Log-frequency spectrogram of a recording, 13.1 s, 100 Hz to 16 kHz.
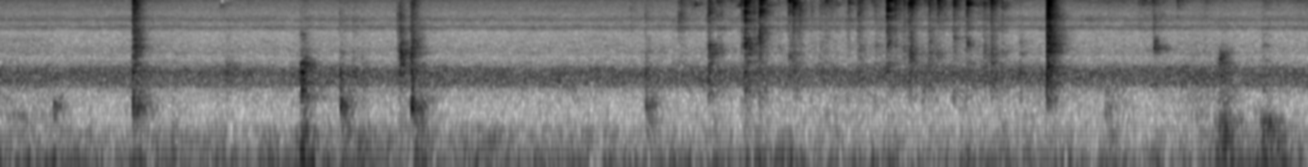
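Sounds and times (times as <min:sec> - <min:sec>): light clicks and taps: 0:06.4 - 0:10.7.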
